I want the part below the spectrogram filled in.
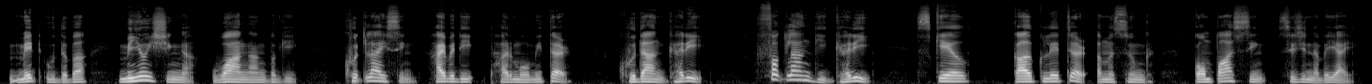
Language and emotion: Manipuri, neutral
